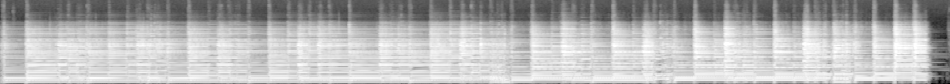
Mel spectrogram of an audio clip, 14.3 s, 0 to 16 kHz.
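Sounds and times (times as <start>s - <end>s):
clean Fender Jazzmaster Classic Player electric guitar chords: 0.0s - 14.0s.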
